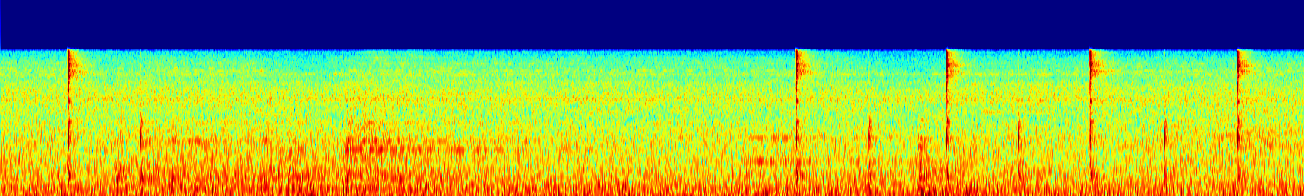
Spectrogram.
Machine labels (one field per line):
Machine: valve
